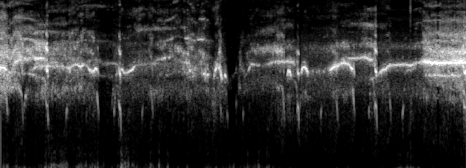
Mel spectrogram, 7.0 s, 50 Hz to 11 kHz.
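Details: Begging peregrine falcon chicks at a nest in Poland's Barycz Valley, 6 May 2021, as they are fed. Continuous high, trembling whines rise and fall, with several voices overlapping, and a few soft low thuds.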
